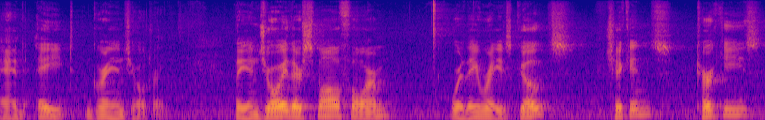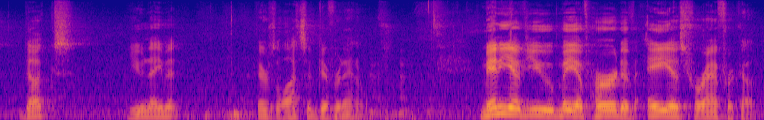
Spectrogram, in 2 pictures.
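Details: Adult male speaker; normal speech.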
